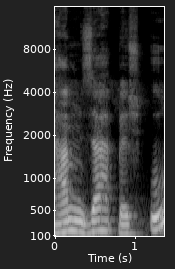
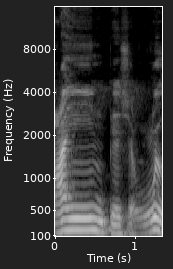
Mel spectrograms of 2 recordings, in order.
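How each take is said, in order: First: হামজা পেশ উ with unpressed উ from throat's start; hamza from throat's start. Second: আইন পেশ উ squeezed from mid-throat; pressed ain. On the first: Teacher contrasts hamza with ain, unpressed উ. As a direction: release উ cleanly, no squeeze. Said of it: "গলার শুরু থেকে নিয়ে আসবো". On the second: Teacher gives ain against hamza, throat-pressed আইন. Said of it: "চাপ দিয়ে". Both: Shown as a demonstration.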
